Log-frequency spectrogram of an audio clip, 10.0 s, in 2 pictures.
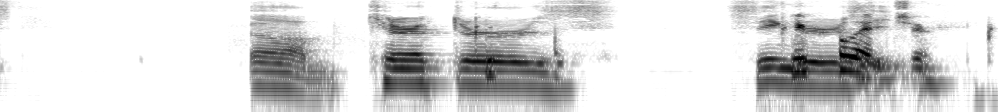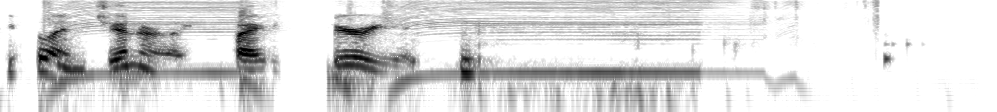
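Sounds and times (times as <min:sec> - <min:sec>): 
speech: 0:01.2 - 0:03.1, 0:03.7 - 0:07.6
mobile phone vibrating: 0:05.2 - 0:08.9.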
